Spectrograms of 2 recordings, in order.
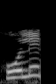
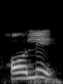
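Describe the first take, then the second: First: होले with closed o; wrong vowel. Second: Said in the usual way. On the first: Shown as a demonstration. Teacher rejecting a spelling, होले with plain o. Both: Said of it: "होले नहीं".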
